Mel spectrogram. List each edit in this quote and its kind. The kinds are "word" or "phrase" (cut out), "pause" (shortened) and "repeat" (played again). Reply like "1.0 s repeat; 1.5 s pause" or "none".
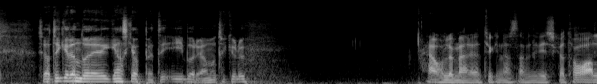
none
